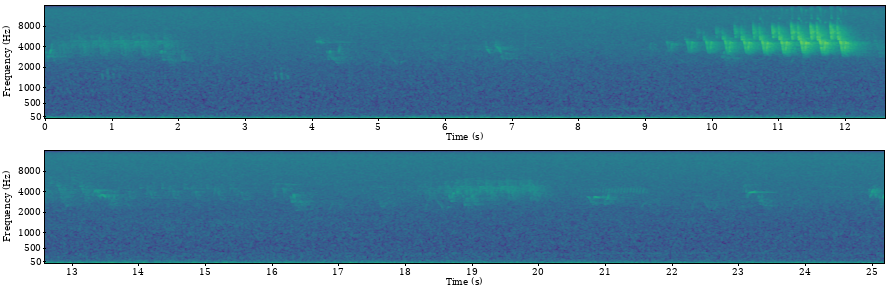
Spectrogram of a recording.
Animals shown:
Red-eyed Vireo (Vireo olivaceus)
Pine Warbler (Setophaga pinus)
Ovenbird (Seiurus aurocapilla)

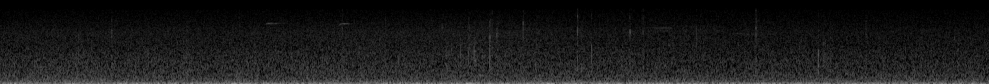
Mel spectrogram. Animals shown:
Black-throated Green Warbler (Setophaga virens)

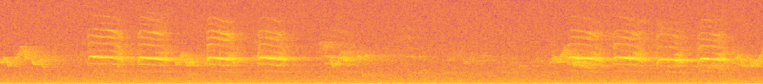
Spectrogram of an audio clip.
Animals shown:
Red-eyed Vireo (Vireo olivaceus)
Blue Jay (Cyanocitta cristata)

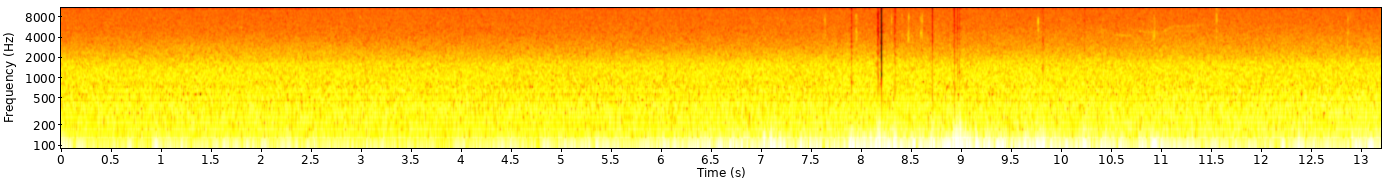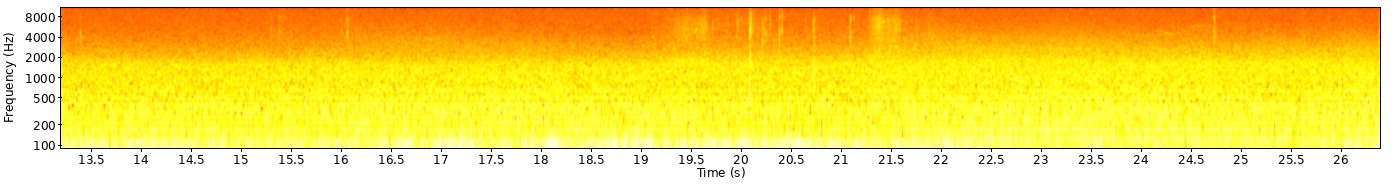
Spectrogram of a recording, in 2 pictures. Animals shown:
Black-throated Blue Warbler (Setophaga caerulescens)

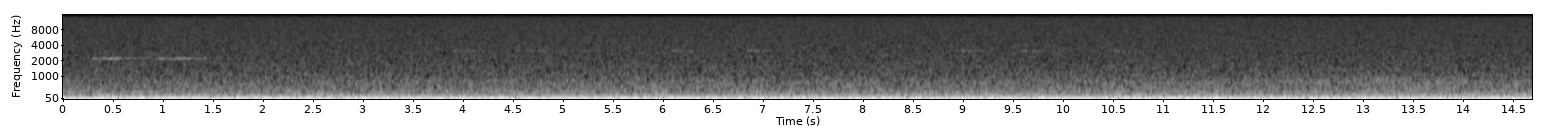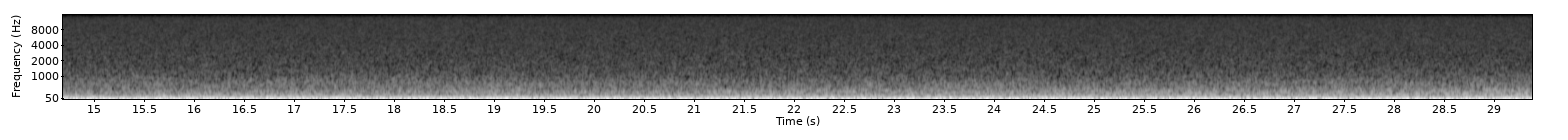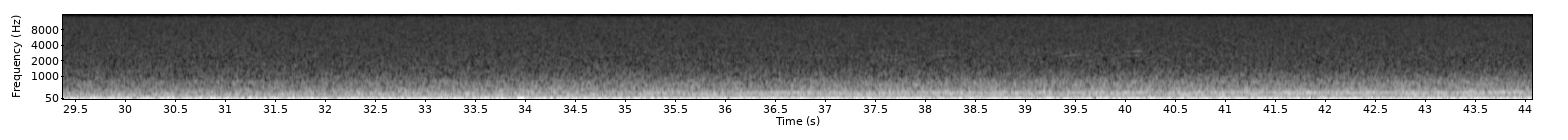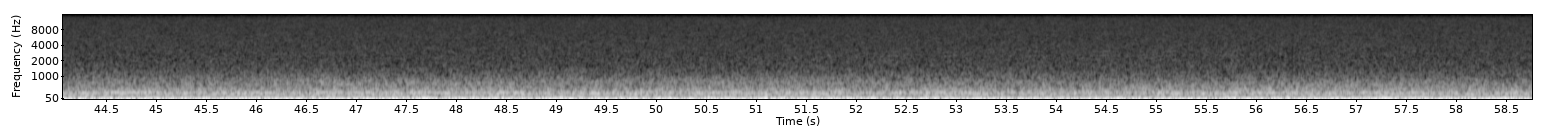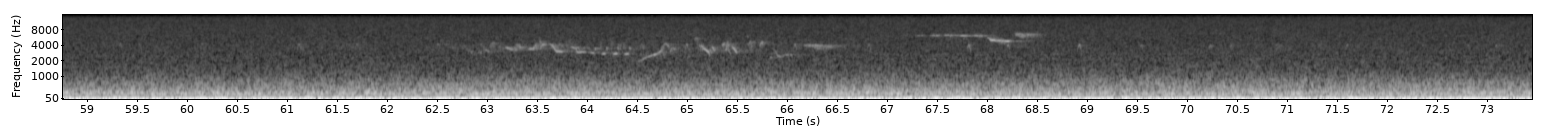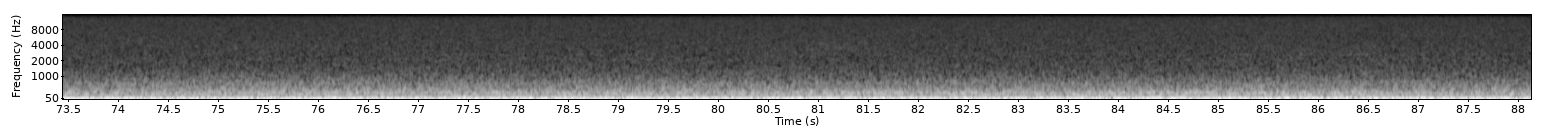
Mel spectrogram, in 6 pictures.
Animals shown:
Purple Finch (Haemorhous purpureus)
Red Crossbill (Loxia curvirostra)
Blue Jay (Cyanocitta cristata)
Black-throated Green Warbler (Setophaga virens)

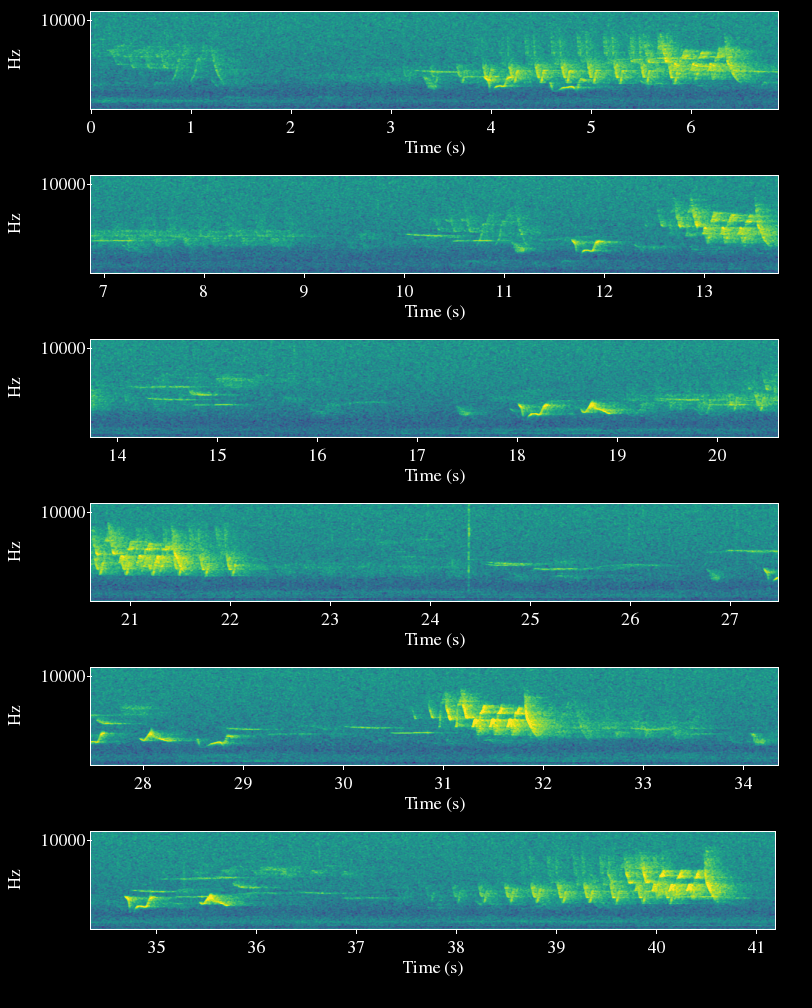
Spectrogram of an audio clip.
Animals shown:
Black-throated Green Warbler (Setophaga virens)
Chestnut-sided Warbler (Setophaga pensylvanica)
Scarlet Tanager (Piranga olivacea)
Black-capped Chickadee (Poecile atricapillus)
Eastern Wood-Pewee (Contopus virens)
Ovenbird (Seiurus aurocapilla)

